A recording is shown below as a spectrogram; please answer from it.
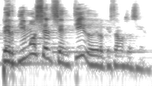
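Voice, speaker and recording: A man's voice: a little high, fast. A male pastor with a Peruvian accent preaching a sermon to his congregation, acting out quotes and firing questions at the room. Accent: Peruvian Spanish. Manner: animated, acts out quotes, quizzes the congregation. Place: church hall with congregation. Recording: long hall reverb, faint music.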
